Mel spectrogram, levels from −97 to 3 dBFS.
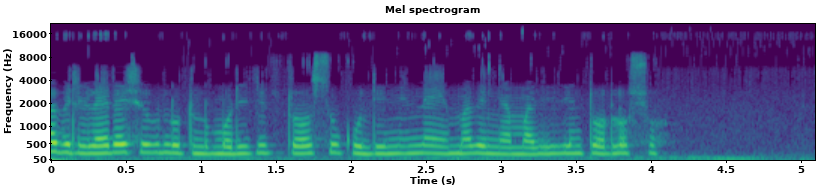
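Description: Throughout, likely Bluetooth SBC compression with a starved bit pool, fitting about 64 kbps, leaves the speech with flickering treble, gritty quantisation noise and aliasing.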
